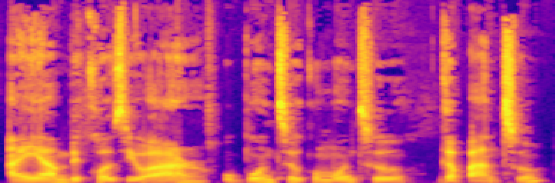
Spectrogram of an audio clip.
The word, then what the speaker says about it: Ubuntu: Ubuntu. Is that how you pronounce it? – Yes, that's how you say Ubuntu.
